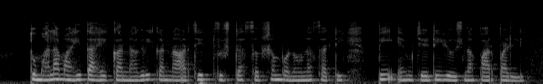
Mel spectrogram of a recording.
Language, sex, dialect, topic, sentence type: Marathi, female, Northern Konkan, banking, statement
